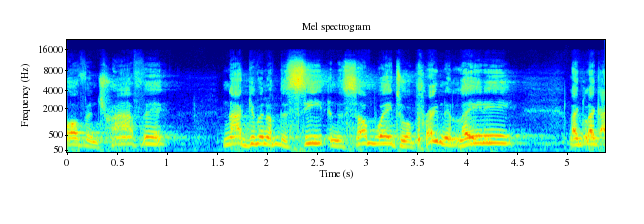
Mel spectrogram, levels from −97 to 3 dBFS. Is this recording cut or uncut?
uncut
